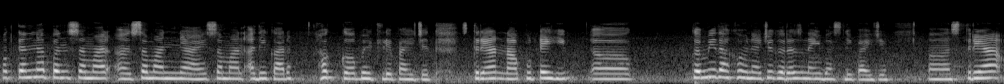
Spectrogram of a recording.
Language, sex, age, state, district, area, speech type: Marathi, female, 18-30, Maharashtra, Osmanabad, rural, spontaneous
